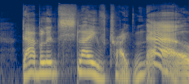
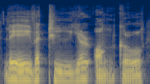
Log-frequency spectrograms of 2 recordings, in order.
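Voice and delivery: higher, oily reassurance; unctuous; 6 semitones higher, 4 dB louder than usual. A narrator's reading. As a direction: reassure him like a slippery fixer. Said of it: "said Vladimir unctuously".

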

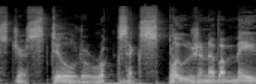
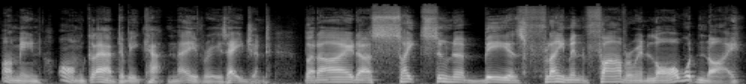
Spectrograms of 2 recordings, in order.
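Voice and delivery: higher, emphatic Cockney grumble; aggrieved Cockney agent; 6 semitones higher, 5 dB louder than usual. A narrator's reading. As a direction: wish aloud with Cockney envy.

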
